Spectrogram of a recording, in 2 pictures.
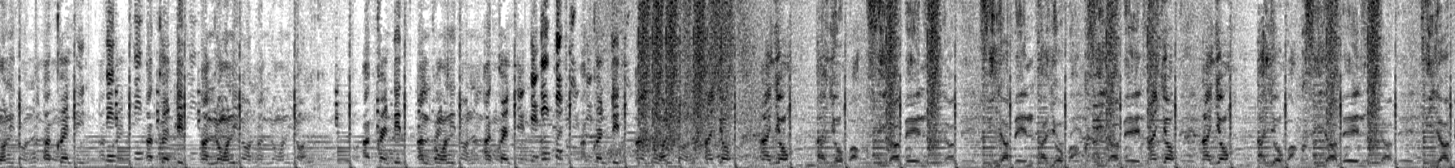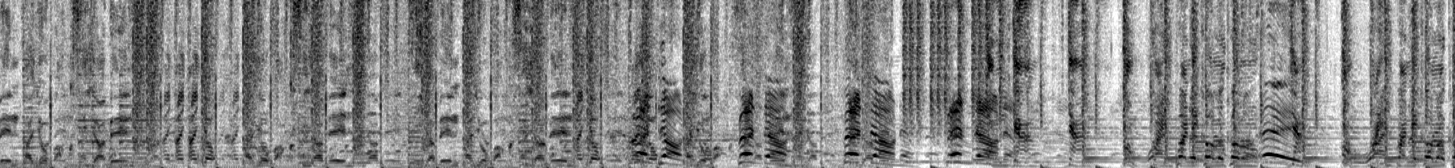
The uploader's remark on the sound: LIVE AT ISLAND SATURDAYS ON OCTOBER 8TH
